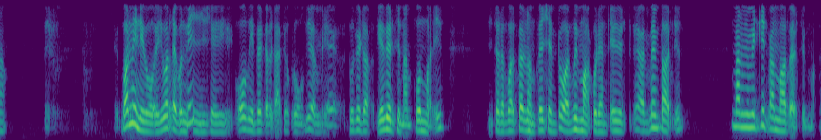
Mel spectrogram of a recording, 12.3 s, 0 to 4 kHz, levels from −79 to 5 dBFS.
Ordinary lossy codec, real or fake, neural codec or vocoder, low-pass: none; fake; autoencoder, 44.1 kHz, a latent of 192 numbers a frame, MeloTTS; 3.6 kHz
